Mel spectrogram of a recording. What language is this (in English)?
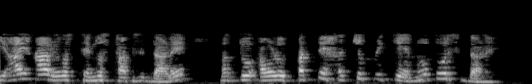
Kannada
